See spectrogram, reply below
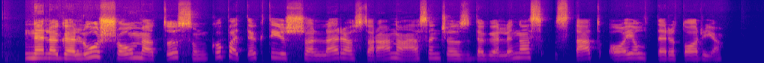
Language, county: Lithuanian, Klaipėda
